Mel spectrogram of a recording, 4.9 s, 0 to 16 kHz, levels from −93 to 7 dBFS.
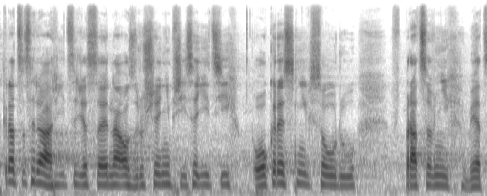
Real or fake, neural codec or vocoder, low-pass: real; none; 14.4 kHz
